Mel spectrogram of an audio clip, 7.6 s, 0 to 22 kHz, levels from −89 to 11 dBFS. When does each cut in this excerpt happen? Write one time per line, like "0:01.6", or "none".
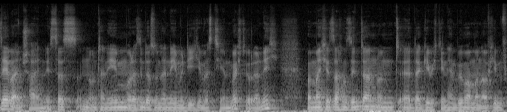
none

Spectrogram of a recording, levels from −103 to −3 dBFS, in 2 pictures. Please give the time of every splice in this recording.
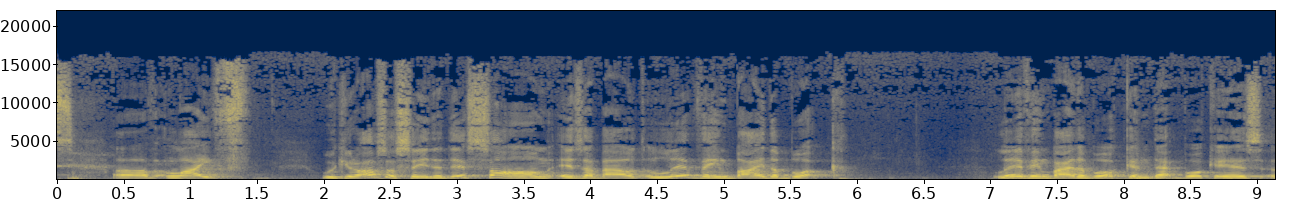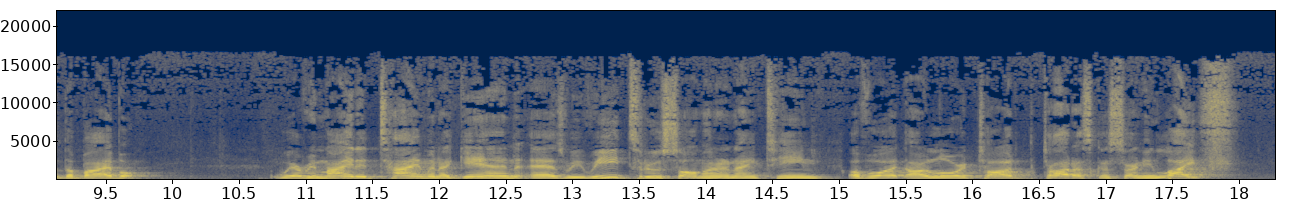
0:15.0
0:16.5

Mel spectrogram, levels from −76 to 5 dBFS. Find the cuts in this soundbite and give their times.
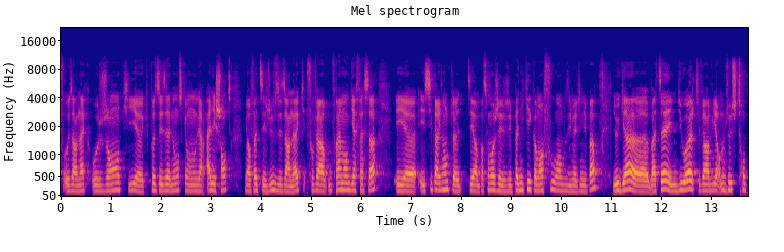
none

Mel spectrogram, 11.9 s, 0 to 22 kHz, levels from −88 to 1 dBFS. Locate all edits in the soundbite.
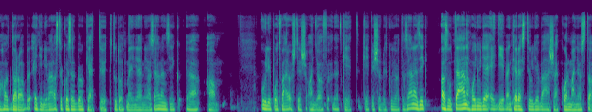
none

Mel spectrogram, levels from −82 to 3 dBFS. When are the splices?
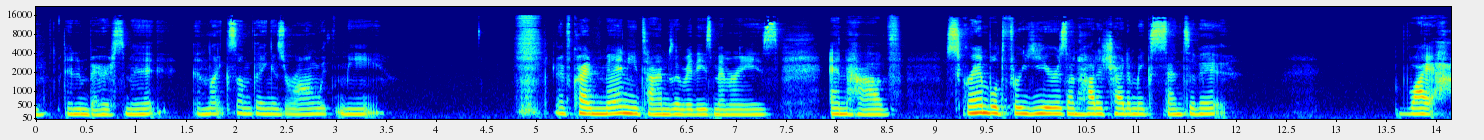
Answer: none

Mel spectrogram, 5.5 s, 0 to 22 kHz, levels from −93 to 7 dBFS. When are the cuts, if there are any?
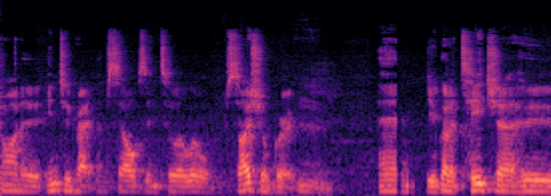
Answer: none

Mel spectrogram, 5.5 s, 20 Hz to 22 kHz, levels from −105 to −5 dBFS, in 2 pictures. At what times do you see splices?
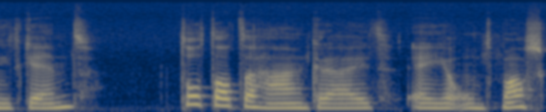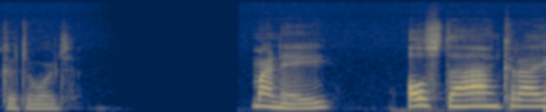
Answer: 0:03.9

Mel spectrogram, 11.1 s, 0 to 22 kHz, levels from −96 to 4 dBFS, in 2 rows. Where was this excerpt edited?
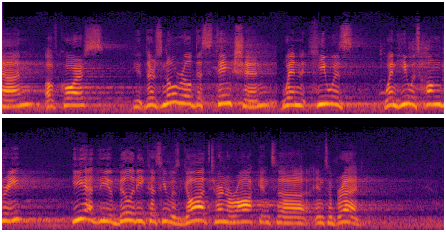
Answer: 0:03.4
0:08.1

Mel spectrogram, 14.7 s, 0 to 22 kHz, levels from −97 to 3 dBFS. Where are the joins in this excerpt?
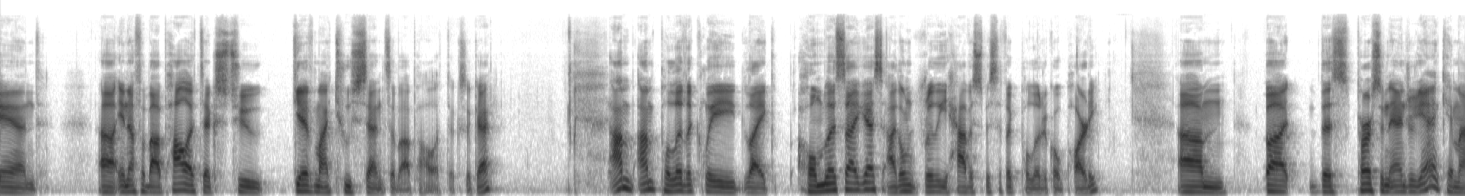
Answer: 0:06.1

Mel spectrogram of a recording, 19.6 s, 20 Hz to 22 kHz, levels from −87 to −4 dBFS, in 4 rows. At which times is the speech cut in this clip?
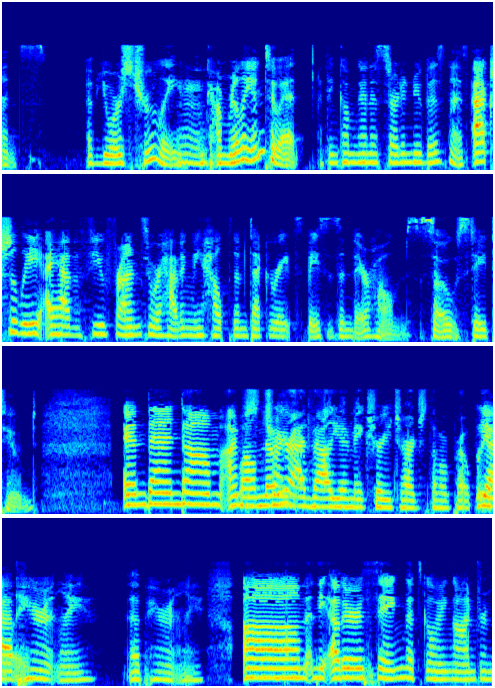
0:03.0

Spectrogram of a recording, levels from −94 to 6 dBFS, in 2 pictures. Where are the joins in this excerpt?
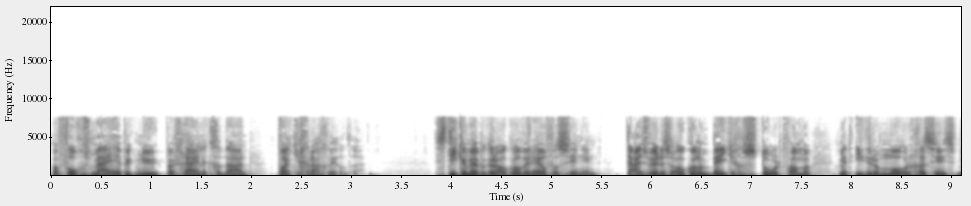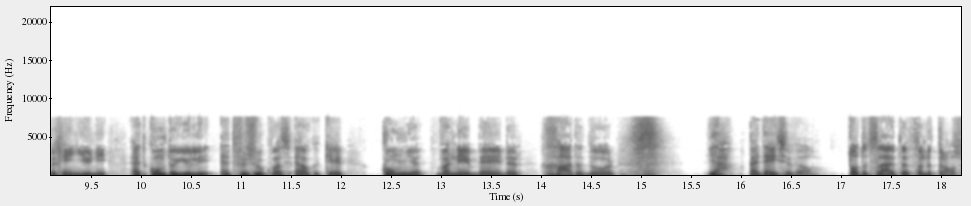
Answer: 0:09.8
0:16.9

